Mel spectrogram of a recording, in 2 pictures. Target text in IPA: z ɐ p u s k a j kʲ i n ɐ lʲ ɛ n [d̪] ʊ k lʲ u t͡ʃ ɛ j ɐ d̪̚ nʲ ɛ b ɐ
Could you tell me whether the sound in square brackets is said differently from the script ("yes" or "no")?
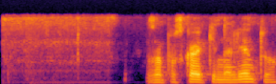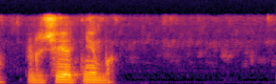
yes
